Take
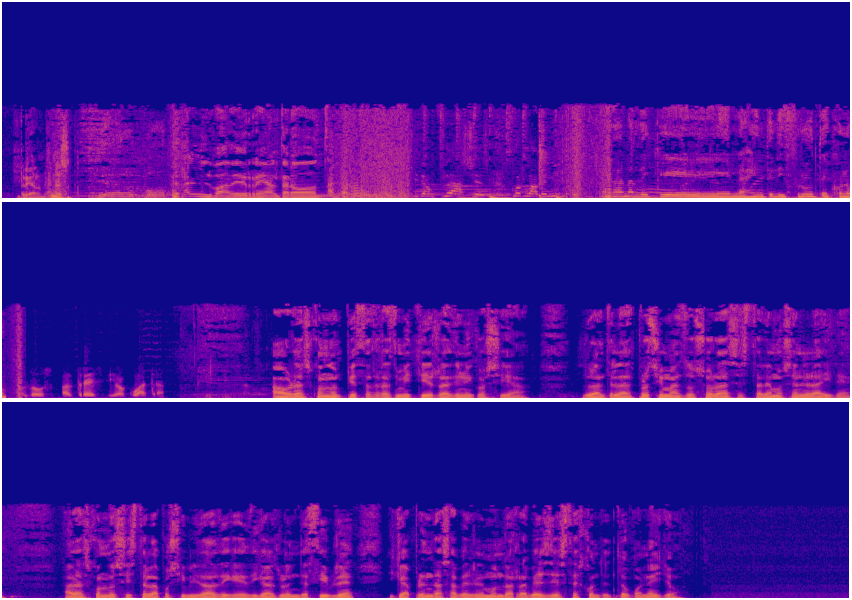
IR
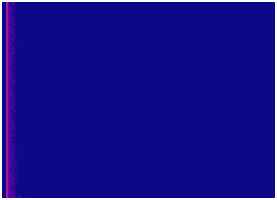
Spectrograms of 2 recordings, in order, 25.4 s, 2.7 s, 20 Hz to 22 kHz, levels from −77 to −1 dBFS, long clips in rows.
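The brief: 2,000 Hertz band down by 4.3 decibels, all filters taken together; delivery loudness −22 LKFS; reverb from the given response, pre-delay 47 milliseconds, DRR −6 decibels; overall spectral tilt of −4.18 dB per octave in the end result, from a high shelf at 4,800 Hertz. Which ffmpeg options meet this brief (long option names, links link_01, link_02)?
-filter_complex "[0:a]equalizer=frequency=2000:width_type=o:gain=-6.5,highshelf=frequency=4800:gain=3.5,asplit=2[link_01][link_02];[1:a]atrim=start_sample=2205,adelay=47[link_03];[link_02][link_03]afir=irnorm=-1:irlink=0,volume=7.5dB[link_04];[link_01][link_04]amix=inputs=2:normalize=0,volume=1dB"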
